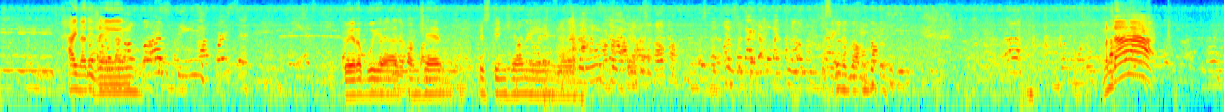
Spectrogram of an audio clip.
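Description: A young woman talks animatedly close to the microphone.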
